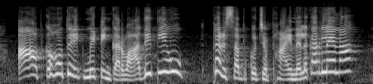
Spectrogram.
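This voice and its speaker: A woman puts on a cartoonish character voice at an extremely high pitch. Her pitch swings very widely as she talks very fast. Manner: chatty, eager.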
